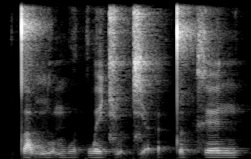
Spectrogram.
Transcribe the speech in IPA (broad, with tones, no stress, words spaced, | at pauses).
t̪a˧˩wɲṵ˧˨ə̯mṳ˨˩ə̯ kwe˧t͡ɕṵ˧˨ə̯ t͡ɕɛ̰˧˨ʔ | t̪ə˨˩t̚xe˧n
